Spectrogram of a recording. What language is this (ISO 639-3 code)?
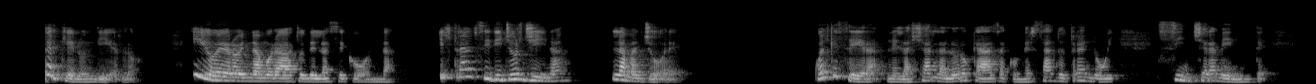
ita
